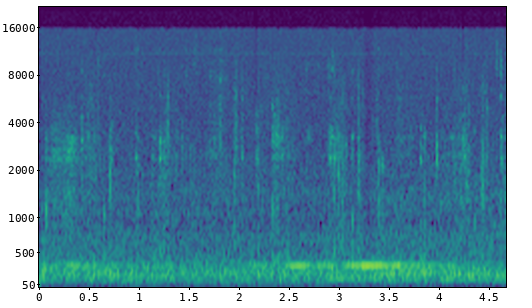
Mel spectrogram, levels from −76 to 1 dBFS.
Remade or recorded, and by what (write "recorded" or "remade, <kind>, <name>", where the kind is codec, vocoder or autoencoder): recorded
